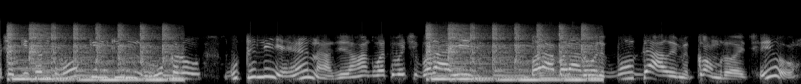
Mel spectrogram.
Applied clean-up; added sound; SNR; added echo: none; Electric guitar; -3 dB; none.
